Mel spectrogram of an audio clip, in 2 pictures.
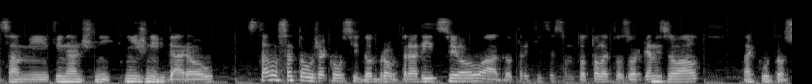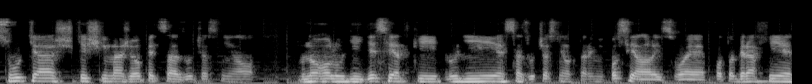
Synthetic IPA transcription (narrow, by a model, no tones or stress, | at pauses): t͡samifinant͡ʃniːxkɲiʒniːɣd̪aɾɔʊ | st̪alɔsat̪ɔuʒakɔʊsid̪ɔbɾɔʊt̪ɾad̪iːt͡siɔʊad̪ɔt̪ɾɛcit͡sɛsɔmt̪ɔt̪ɔlɛt̪ɔzɔɾɡanizɔʋal | t̪akuːt̪ɔsuːcaʃcɛʃiːmaʒɛɔpɛcsazuːt͡ʃasɲilɔ | mnɔɦɔluɟiːɟɛsɪat̪kiluɟiːsazuːt͡ʃasɲilɔk̚t̪ɔɾɛːmipɔsɪɛlalisʋɔjɛfɔt̪ɔɡɾafiɛ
